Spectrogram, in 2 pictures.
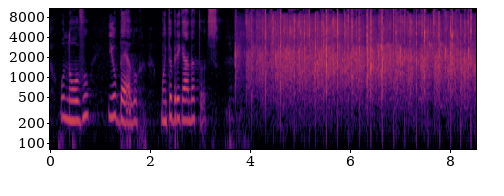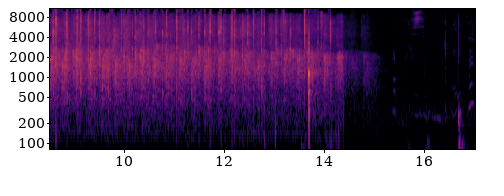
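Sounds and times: audience applauding: 3.7s - 15.2s.

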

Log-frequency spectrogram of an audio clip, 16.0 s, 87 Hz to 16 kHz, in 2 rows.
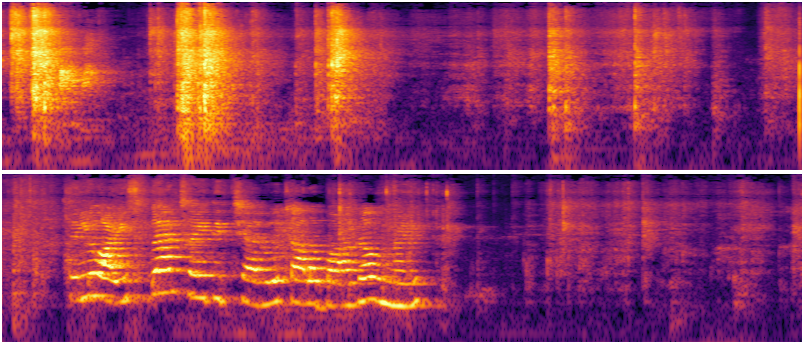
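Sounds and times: foil pouch crinkling: 11.5s - 16.0s.

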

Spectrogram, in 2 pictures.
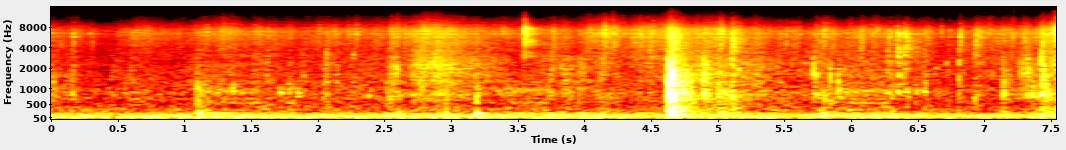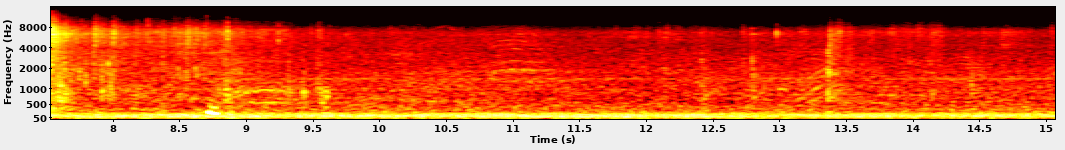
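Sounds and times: leaves and branches rustling: 0.0s - 9.8s.

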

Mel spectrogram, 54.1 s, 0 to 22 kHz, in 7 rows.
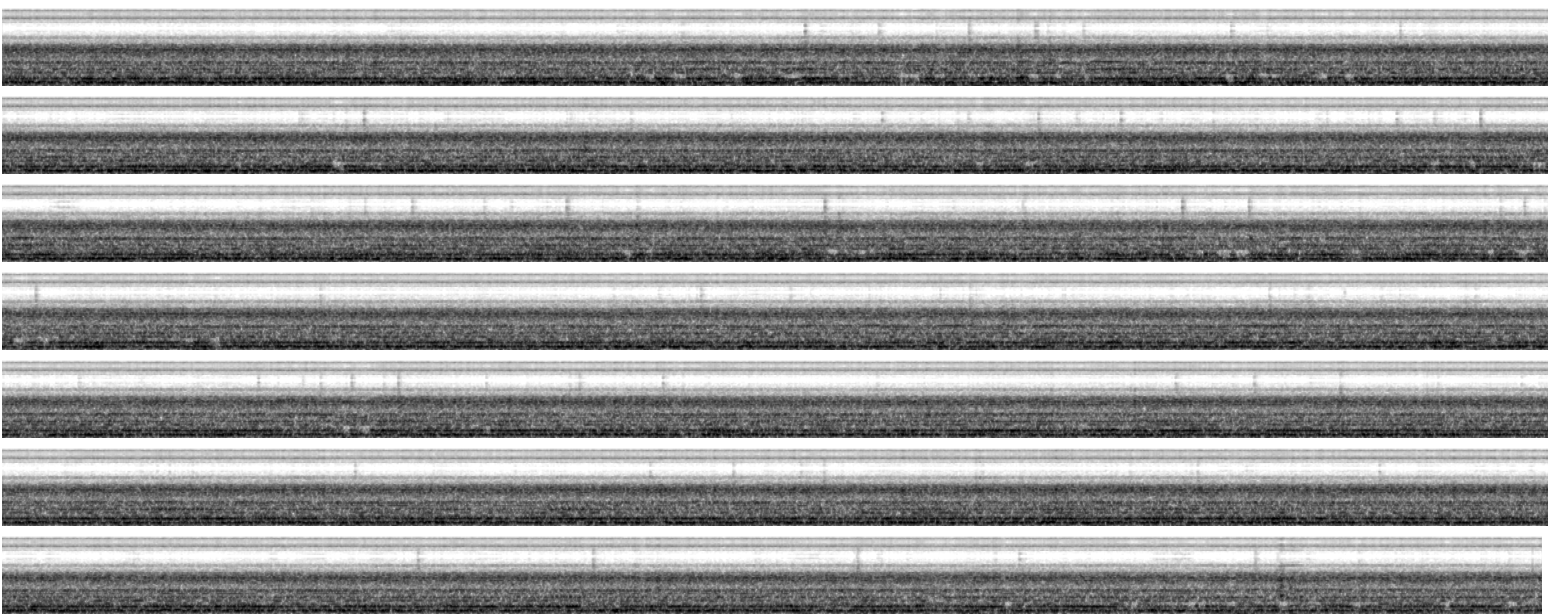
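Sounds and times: tractor diesel engine drone: 0.0s - 54.0s.

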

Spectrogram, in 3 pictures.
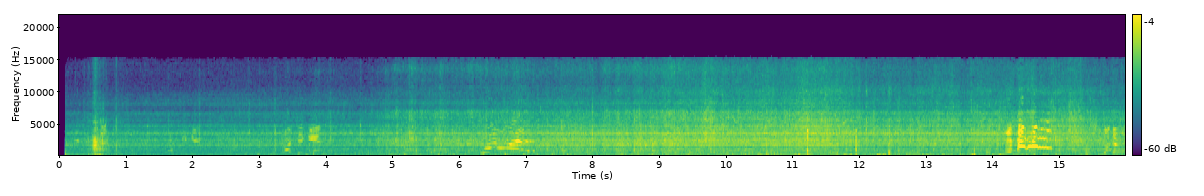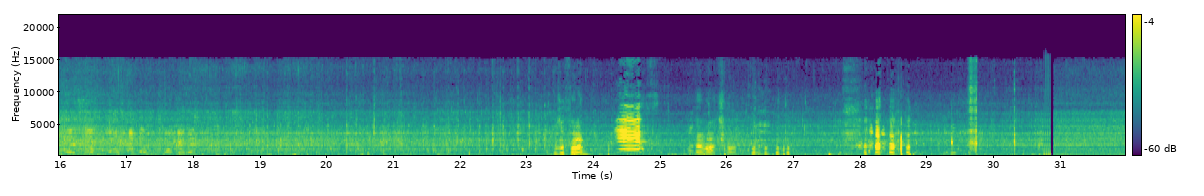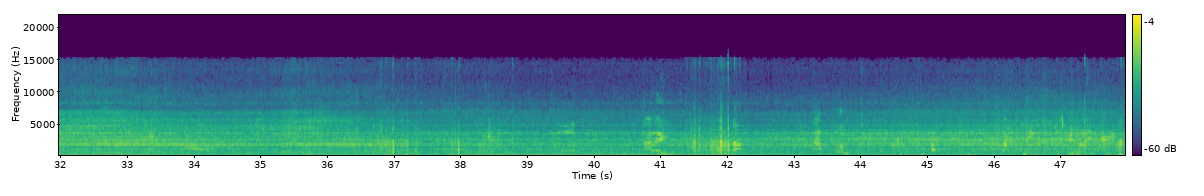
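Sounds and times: small waves breaking: 0.1s - 47.9s
surf washing in: 0.1s - 47.9s
wind buffeting camera: 6.2s - 19.7s
child squealing: 14.2s - 15.0s, 24.3s - 24.9s.

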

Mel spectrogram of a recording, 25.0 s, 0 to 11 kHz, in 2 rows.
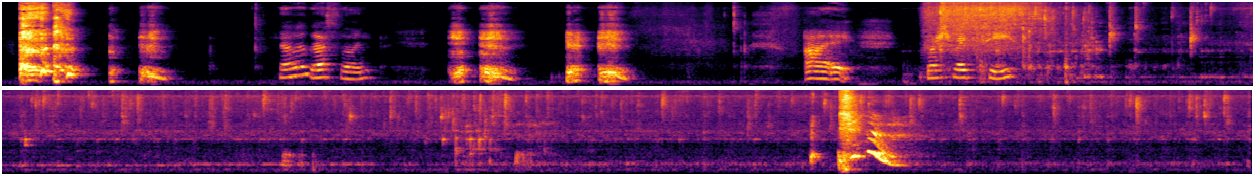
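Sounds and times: faucet running: 9.2s - 25.0s
person sneezing: 20.6s - 21.8s.

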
